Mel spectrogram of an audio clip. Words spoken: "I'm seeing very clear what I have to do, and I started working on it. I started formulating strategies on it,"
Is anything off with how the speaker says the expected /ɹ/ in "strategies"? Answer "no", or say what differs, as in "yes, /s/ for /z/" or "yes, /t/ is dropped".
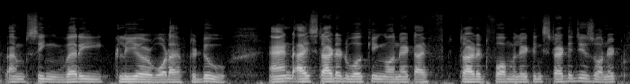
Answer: no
